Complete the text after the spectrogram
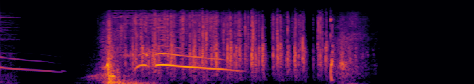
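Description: A bright victory jingle plays with a falling chime.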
